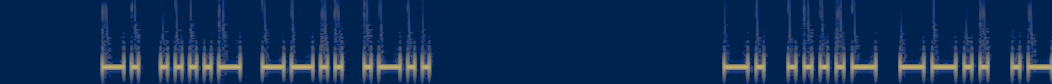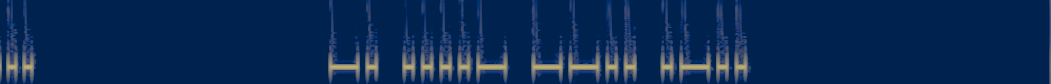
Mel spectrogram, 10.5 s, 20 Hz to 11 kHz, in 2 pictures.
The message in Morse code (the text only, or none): N4ZL N4ZL N4ZL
